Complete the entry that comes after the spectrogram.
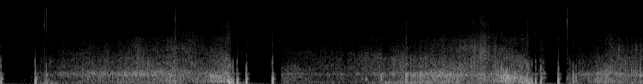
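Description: Long peach-painted fingernails of both hands scratch a medium-size, soft, porous black foam windscreen over a microphone. The result is a steady, low, muffled rubbing rumble, broken by brief silent gaps and a few sharp pops and crackles.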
